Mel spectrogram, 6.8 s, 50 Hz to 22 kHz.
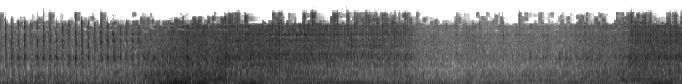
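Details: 2006 Nissan Xterra 4.0L V6 VQ40: timing chain rattles at idle, the noise dying out somewhat as rpm rises; the chain still hits and touches the plastic guides; slack timing chain, timing set replacement suggested.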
